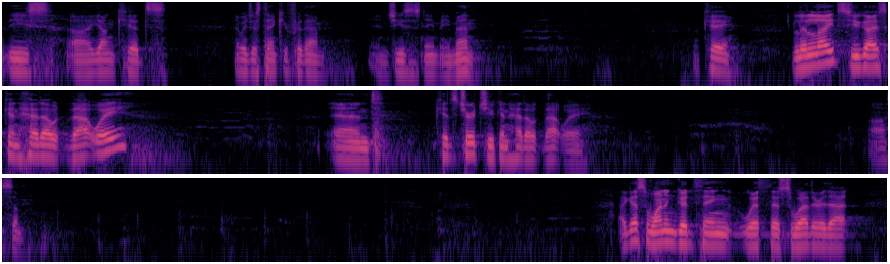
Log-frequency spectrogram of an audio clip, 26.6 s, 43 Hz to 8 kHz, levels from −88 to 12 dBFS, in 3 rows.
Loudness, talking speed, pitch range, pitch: -36 LUFS, 100 wpm, 110-135 Hz, 120 Hz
